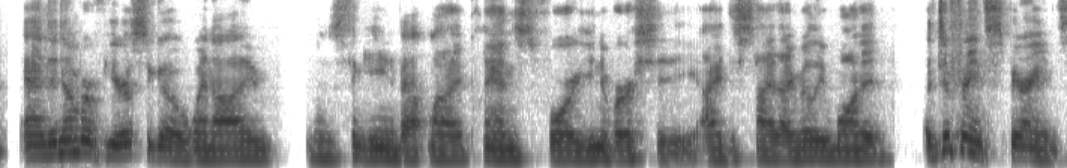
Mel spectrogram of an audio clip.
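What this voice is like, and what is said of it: Non-Australian accent. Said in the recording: “that's obviously not a Melbourne accent that you're talking to us with ... It's not an Australian accent.”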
